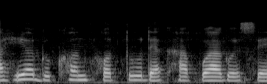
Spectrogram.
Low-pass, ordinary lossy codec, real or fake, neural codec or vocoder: 7.2 kHz; none; fake; codec, 16 kHz, 4.8 kbps, FACodec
